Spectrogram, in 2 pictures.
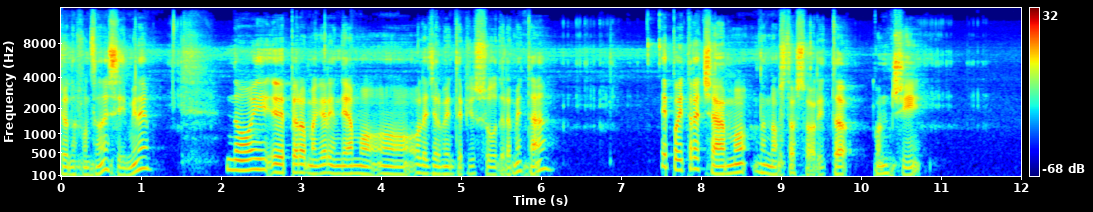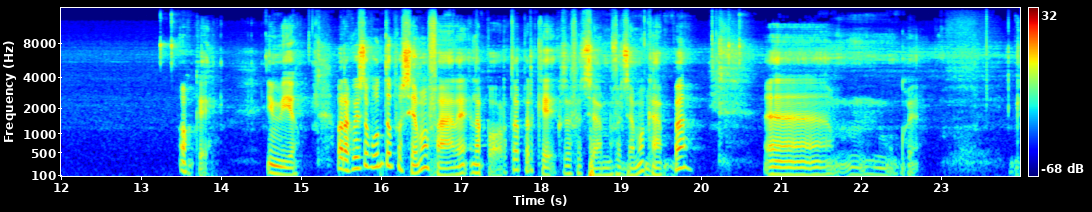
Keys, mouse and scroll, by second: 19.3 k.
